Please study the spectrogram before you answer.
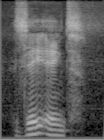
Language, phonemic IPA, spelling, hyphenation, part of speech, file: Dutch, /ˈzeːˌeːnt/, zee-eend, zee-eend, noun, Nl-zee-eend.ogg
- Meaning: scoter, seaduck of the genus Melanitta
